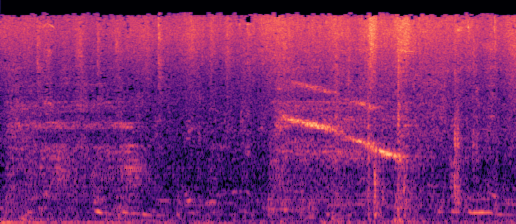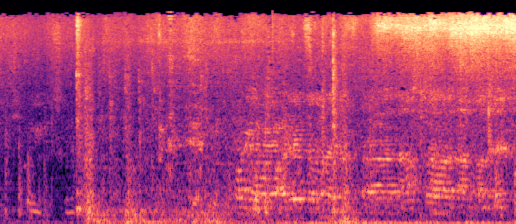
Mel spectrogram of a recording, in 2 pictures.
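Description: A subway train slows with descending squeals and rumbling, then halts at a Japanese station with transfers to the Sennichimae, Kintetsu, Nankai and Hanshin lines; the doors on the left side slide open with a burst of noise and hiss, and crowd murmur and station ambience fill the background.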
